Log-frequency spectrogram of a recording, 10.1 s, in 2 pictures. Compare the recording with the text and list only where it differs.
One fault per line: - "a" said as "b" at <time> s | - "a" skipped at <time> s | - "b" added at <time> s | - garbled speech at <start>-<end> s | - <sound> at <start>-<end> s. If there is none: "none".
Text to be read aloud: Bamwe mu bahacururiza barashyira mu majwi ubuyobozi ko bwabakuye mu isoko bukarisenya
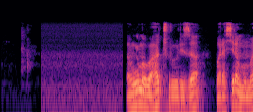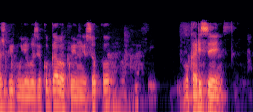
none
